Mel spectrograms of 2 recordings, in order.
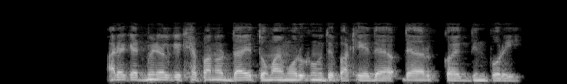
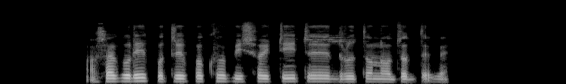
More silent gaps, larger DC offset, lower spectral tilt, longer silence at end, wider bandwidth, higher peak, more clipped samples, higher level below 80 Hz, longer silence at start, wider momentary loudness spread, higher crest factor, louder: second, none vs 1.50-1.56 s, 1.89-1.94 s, 2.05-2.09 s, 2.72-2.79 s, 3.58-3.62 s; neither; about the same, -7 dB/octave vs -6 dB/octave; second, 0.5 s vs 1.2 s; about the same, 7.4 kHz vs 7.6 kHz; first, -2 dBFS vs -6 dBFS; neither; first, -58 dBFS vs -66 dBFS; first, 1.05 s vs 0.9 s; second, 4 LU vs 9 LU; about the same, 16 dB vs 20 dB; first, -18 LUFS vs -24 LUFS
